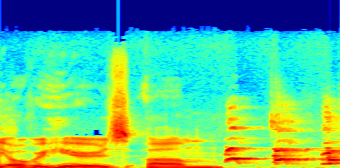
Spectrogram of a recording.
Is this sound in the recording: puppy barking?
yes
